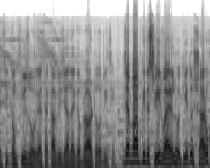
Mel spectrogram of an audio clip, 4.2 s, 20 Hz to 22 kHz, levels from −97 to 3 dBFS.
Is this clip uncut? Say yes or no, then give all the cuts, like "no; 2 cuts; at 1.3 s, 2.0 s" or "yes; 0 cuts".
no; 1 cut; at 2.5 s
